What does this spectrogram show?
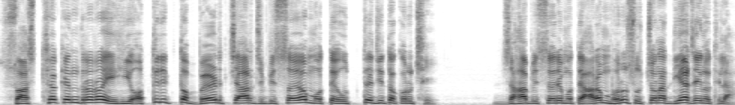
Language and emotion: Odia, angry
